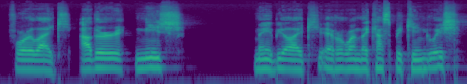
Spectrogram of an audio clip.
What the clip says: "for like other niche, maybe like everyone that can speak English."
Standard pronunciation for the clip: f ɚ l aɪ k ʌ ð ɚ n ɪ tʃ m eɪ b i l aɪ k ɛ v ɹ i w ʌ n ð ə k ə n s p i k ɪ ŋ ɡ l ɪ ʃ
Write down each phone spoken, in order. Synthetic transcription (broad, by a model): f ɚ l aɪ k ʌ ð ɚ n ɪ ʃ m eɪ b i l aɪ k ɛ v ɹ i w ʌ n ð ə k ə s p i k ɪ ŋ ɡ l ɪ ʃ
